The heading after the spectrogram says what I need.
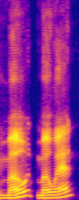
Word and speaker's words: Moen: I think I pronounced that right. Moan, just like Moen.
